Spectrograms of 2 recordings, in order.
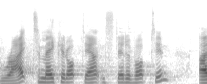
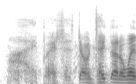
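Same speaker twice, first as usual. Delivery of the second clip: hoarse creature whisper, clutching; Gollum whisper. Retold or imitated. Whispered Gollum voice clinging to a decision. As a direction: hiss it like a creature guarding treasure. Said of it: "Gollum voice for clinging to decisions".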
